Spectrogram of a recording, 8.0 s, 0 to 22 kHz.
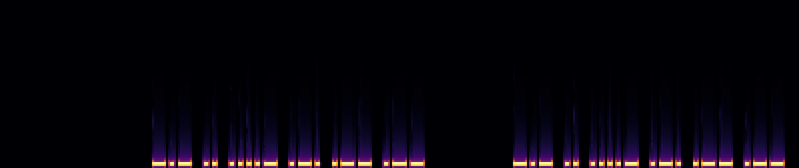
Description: Morse code, heard as a keyed tone, about 28 wpm, 700 Hz. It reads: KI4RWW KI4RWW
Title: USA Call Signs - 6 Characters - Repeated 2x - 28wpm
